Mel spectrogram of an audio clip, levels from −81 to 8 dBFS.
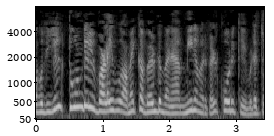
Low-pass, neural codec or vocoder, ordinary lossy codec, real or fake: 7.2 kHz; none; MP3, 32 kbps; real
